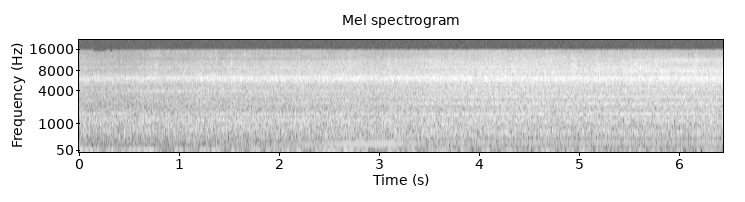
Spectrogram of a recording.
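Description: Professional countertop blender running, puréeing cashews and coconut milk until smooth. Its faint motor note rises in pitch over the first few seconds and then holds steady over a steady hiss.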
